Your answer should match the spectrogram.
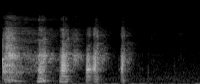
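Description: A man laughing in about five short bursts over the first second and a half, then stopping: an excited, disbelieving reaction.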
